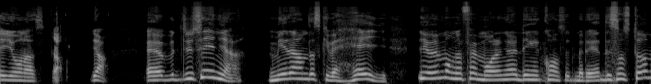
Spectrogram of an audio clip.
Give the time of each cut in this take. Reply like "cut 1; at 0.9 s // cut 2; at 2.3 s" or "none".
cut 1; at 2.6 s // cut 2; at 4.1 s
